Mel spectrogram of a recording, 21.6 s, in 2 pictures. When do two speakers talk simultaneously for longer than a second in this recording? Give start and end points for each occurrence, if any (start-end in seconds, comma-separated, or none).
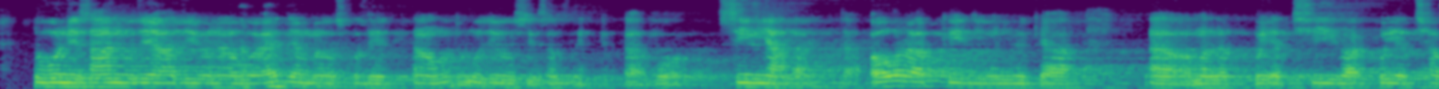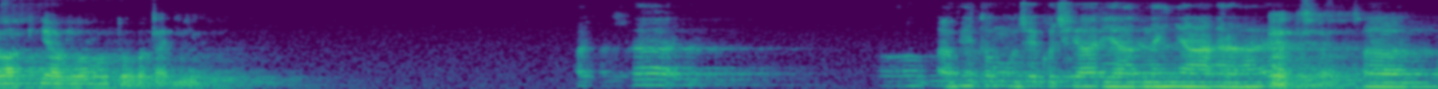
none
